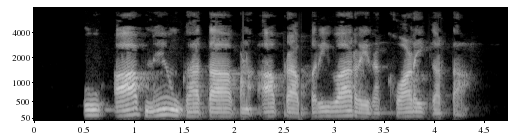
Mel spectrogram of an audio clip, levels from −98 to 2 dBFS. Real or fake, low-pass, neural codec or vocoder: real; 7.2 kHz; none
